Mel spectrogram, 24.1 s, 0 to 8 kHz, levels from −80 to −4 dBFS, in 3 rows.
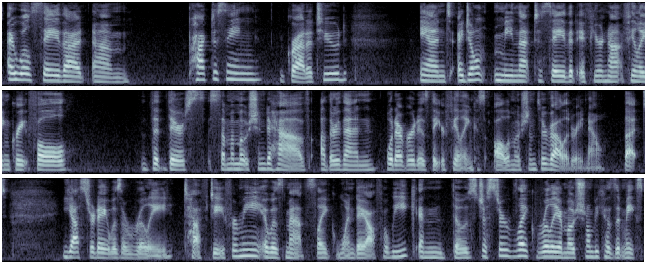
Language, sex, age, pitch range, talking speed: English, female, 30-49, 170-205 Hz, 170 wpm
